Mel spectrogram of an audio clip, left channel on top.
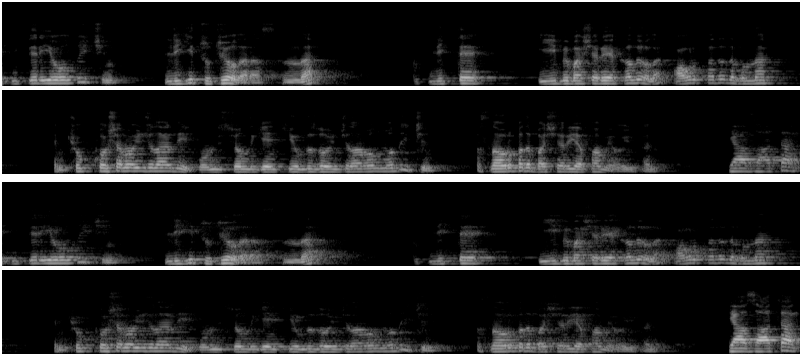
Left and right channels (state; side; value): normal; both; correlation 0.36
